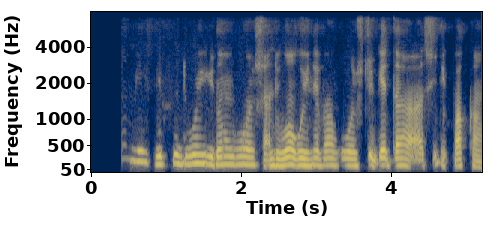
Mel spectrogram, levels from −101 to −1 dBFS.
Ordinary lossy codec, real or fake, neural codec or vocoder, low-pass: none; fake; vocoder, 22.05 kHz, 80 mel bands, WaveNeXt; 7.2 kHz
